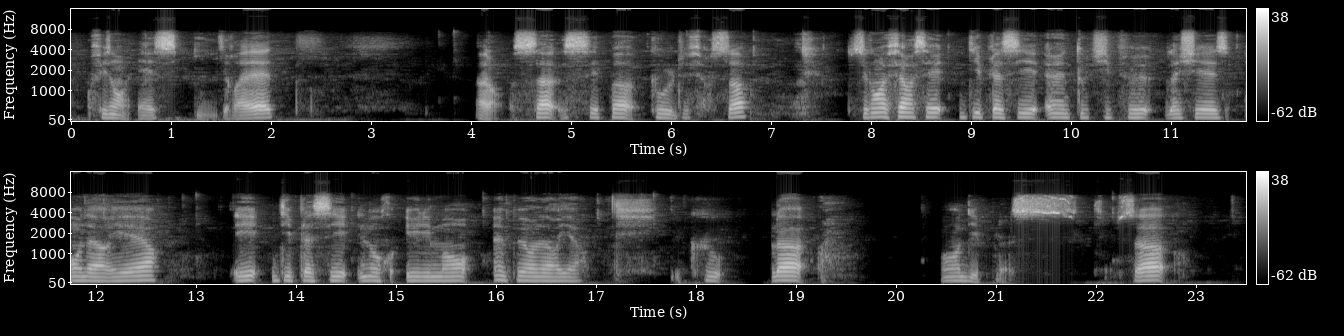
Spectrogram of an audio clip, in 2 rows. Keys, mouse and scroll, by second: 0.0 s, 4.3-5.0 scroll down 2, 5.0-5.3 scroll down 3, 5.3-5.8 scroll up 4, 5.8 Tab, 6.4 right click, 6.6 middle click, 7.4 Tab, 7.8 a, 8.1 a, 8.8-11.8 drag, 11.9 middle click, 12.3-12.6 scroll up 2, 12.6 Tab, 12.9 right click, 13.2 Tab, 13.8 a, 14.1 a, 14.6-16.1 drag, 16.1-17.1 middle drag, 17.1 Tab, 17.5 right click, 17.8 Tab, 18.2 a, 18.6 a, 19.1-19.9 scroll up 2, 20.3-22.4 drag, 22.4 Tab, 22.6 a, 22.9-23.2 scroll down 2, 23.4-23.5 middle drag.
